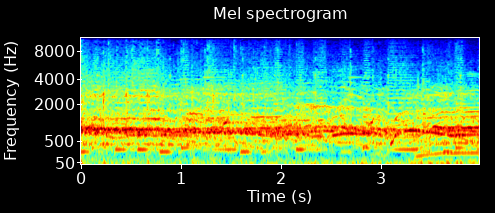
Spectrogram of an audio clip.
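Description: A crowd claps and cheers after a team correctly answers a quiz question on the start of the Second World War, with a member of the opposing team also applauding: a dense steady wash of applause with overlapping excited voices and shouts, holding at a constant loudness throughout the four seconds.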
